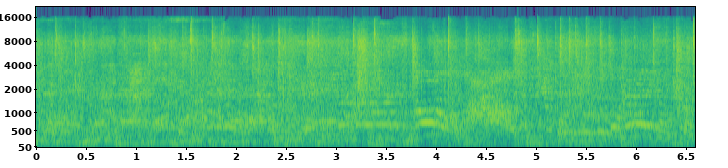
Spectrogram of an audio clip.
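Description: Weighted balls thudding irregularly on concrete as a line of people slam them down and pick them up, over a crowd's voices and background music.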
